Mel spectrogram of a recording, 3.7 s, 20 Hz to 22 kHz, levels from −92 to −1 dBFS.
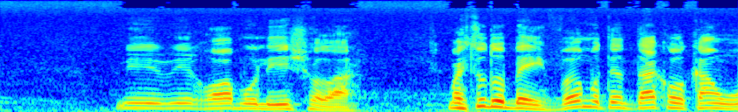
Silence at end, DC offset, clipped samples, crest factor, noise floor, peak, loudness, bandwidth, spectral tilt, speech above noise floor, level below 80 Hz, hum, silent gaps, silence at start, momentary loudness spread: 0 s; under 0.1%; under 0.1%; 18 dB; -49 dBFS; -8 dBFS; -25 LUFS; over 20 kHz; -5.5 dB/octave; 24 dB; -54 dBFS; none; none; 0 s; 10 LU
